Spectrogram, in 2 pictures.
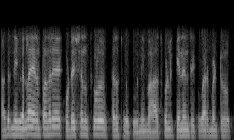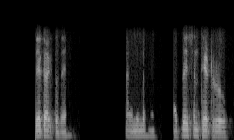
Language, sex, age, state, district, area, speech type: Kannada, male, 60+, Karnataka, Gulbarga, urban, conversation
